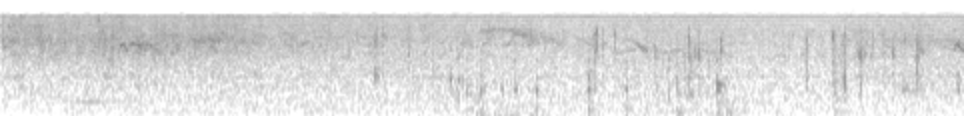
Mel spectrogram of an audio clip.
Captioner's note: birds chirping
